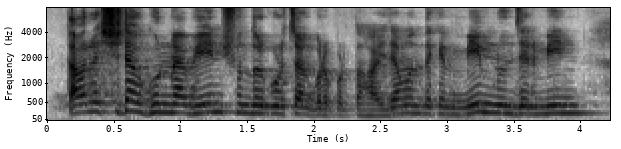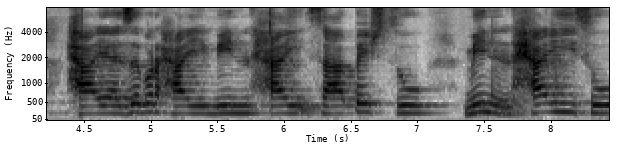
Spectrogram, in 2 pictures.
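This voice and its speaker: A woman teaching Quran reading at a whiteboard. She spells out syllables slowly, repeats each example, and often checks in with her viewers. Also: medium pitch. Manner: checks in with listeners by asking "okay?"; addresses viewers formally. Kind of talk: whiteboard lesson.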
